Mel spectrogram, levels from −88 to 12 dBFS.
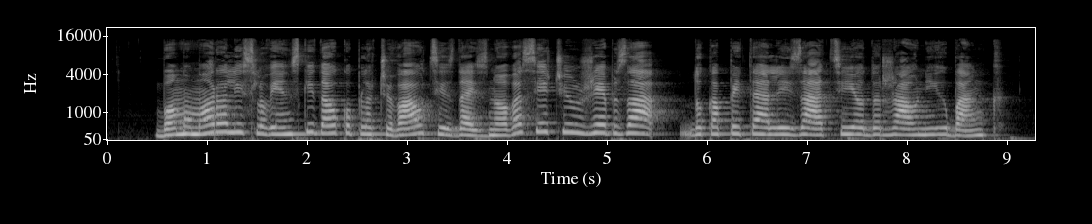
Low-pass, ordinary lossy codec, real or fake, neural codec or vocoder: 14.4 kHz; none; real; none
